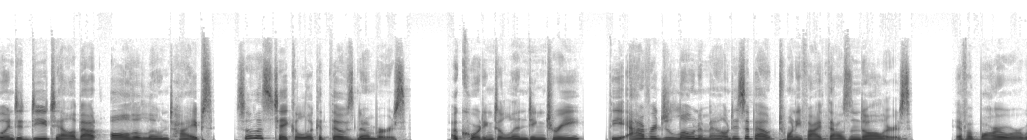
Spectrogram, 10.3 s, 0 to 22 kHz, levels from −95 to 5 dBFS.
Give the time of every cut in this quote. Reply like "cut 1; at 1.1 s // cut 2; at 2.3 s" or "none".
cut 1; at 2.2 s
